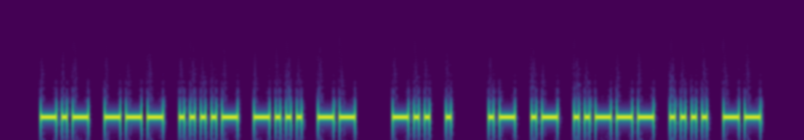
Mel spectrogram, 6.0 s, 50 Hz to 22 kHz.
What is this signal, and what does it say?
Morse code, heard as a keyed tone, about 31 wpm, 700 Hz. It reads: KO4BM DE AA2HM
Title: USA Callsign DE Callsign - 5 Characters - 30wpm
